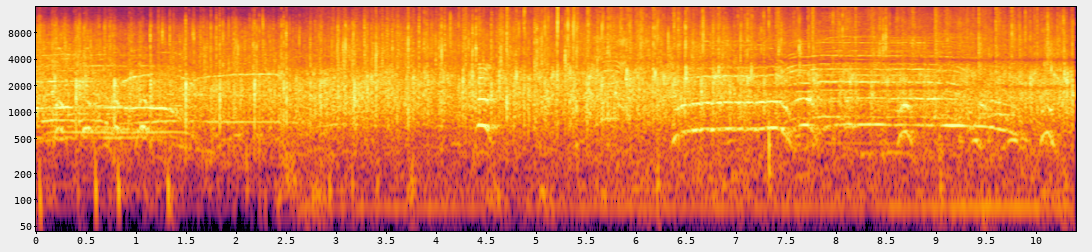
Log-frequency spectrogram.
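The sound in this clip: Audience applause at Bethel Atlanta welcoming a speaker to the stage, a dense, continuous roll of clapping that holds steady throughout, with some cheering voices mixed in.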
